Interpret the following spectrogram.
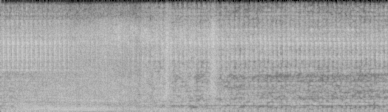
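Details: Yamaha Vega ZR motorcycle after a carburettor repair, with the settings adjusted and the choke part altered: the small single settles into an even putter of about three and a half beats a second, steady and clean. Now idles properly.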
